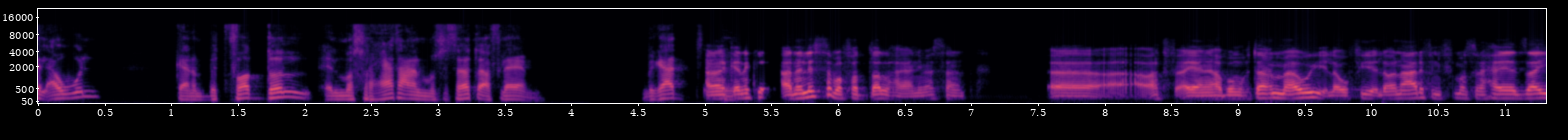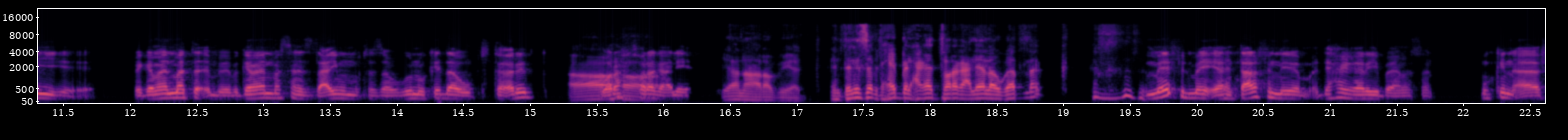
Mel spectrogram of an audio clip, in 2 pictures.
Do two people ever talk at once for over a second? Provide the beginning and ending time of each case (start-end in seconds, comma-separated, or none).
none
